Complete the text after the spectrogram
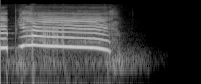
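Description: A high, cartoonish voice sings a long drawn-out note close to the microphone.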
